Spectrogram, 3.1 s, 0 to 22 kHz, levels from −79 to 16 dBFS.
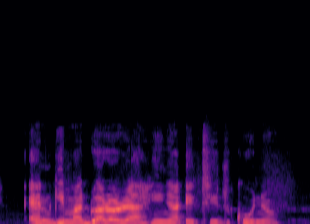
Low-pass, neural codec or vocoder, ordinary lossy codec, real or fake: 9.9 kHz; none; Opus, 24 kbps; real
